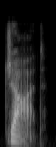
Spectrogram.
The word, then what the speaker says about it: JWT: JSON web tokens JWTS the format of trust a JS web token JWT pronounced jot is a compact URLs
